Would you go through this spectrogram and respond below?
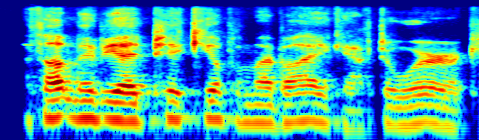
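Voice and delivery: gently spoken, quiet, mild, soft voice. Correcting another speaker's version of how he says it, imitating him soft-spoken. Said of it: "He's in it soft spoken".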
